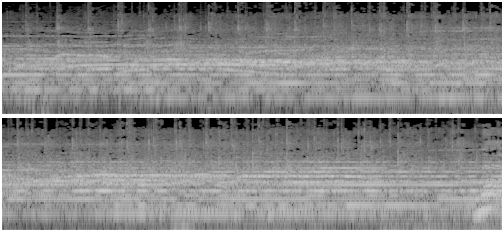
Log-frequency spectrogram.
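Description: Live rock band playing an instrumental passage: held chords under a steady ticking beat. The lead vocal comes back in just before the end.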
